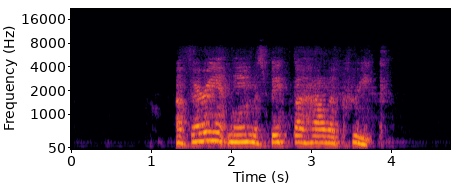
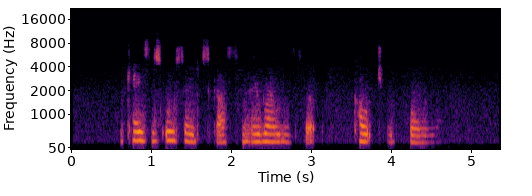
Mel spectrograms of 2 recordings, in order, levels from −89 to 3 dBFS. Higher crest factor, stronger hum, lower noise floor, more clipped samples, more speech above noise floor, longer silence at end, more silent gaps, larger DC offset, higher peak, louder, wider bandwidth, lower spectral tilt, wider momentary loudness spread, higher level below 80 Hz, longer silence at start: about the same, 14 dB vs 18 dB; neither; first, -79 dBFS vs -65 dBFS; neither; first, 60 dB vs 36 dB; about the same, 0.85 s vs 0.85 s; neither; neither; first, -8 dBFS vs -12 dBFS; first, -20 LUFS vs -30 LUFS; second, 6.8 kHz vs 9 kHz; first, -9 dB/octave vs -5 dB/octave; second, 7 LU vs 16 LU; first, -54 dBFS vs -74 dBFS; first, 1.3 s vs 0.6 s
